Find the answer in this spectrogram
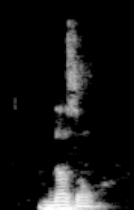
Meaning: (verb) 1. To push or thrust (the nose or snout, face or muzzle, or head, or an object) against or into something 2. To rub or touch (someone or something) with the nose, face, etc., or an object
- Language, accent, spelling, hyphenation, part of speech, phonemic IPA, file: English, Southern England, nuzzle, nuz‧zle, verb / noun, /ˈnʌzl̩/, LL-Q1860 (eng)-nuzzle.wav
